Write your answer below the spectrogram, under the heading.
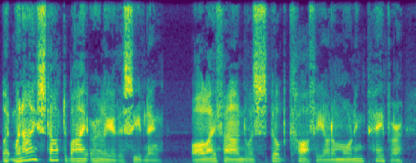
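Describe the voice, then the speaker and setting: An actor playing a wry, worldly old vampire scholar in a video game, speaking in an erudite, measured and sardonic way. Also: male voice, on the low side, animated, low-quality recording. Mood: matter-of-fact.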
